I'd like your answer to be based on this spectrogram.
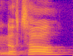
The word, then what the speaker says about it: Nuttall: I'd go with Nuttall, but I mean, however it comes out is fine.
